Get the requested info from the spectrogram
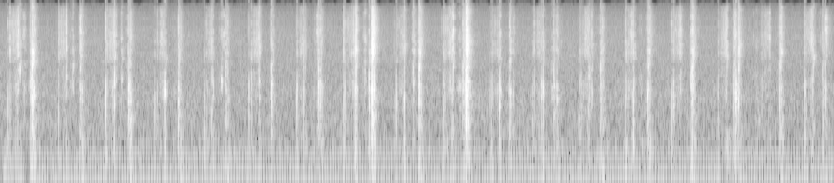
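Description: A stack of Pokémon trading cards being flipped through by hand one at a time, each card giving a short papery flick or snap against the next. The clicks come irregularly, several a second, a couple of them sharper than the rest in the middle.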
